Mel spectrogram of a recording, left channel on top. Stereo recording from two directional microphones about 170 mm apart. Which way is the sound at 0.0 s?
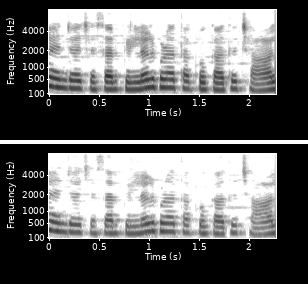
30° left (ahead or behind).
